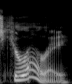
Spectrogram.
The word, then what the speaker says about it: curare: Is that how you pronounce that? I always said curare. It's curare. Now I know.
